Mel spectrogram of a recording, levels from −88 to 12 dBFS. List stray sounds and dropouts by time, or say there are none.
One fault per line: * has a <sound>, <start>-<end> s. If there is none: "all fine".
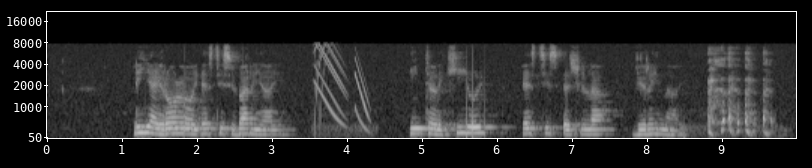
* has a chirp, 3.5-4.3 s
* has a laugh, 8.8-9.7 s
